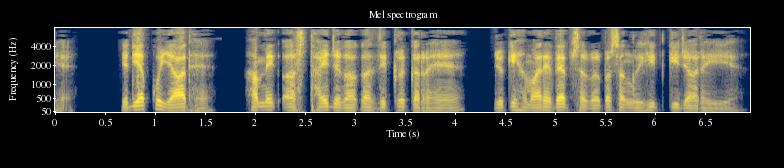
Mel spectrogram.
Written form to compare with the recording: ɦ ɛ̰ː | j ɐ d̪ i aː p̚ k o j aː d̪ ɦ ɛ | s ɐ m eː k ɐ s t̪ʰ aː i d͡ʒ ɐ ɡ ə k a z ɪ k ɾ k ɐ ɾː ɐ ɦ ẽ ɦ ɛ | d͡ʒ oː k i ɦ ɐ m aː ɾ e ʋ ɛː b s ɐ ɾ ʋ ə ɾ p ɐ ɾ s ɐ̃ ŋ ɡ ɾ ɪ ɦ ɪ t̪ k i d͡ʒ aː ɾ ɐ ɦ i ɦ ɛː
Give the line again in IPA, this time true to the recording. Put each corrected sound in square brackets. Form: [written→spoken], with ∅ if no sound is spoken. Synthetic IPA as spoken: ɦ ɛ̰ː | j ɐ d̪ i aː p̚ k o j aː d̪ ɦ ɛ | [s→h] ɐ m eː k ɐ s t̪ʰ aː i d͡ʒ ɐ ɡ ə k a z ɪ k ɾ k ɐ ɾː ɐ ɦ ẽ ɦ [ɛ→ɛ̃] | d͡ʒ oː k i ɦ ɐ m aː ɾ e ʋ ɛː b s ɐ ɾ ʋ ə ɾ p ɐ ɾ s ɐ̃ ŋ ɡ ɾ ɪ ɦ ɪ t̪ k i d͡ʒ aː ɾ ɐ ɦ i ɦ ɛː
